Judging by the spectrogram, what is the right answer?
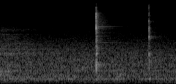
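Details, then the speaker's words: Pioneer SX-780 receiver: two sharp clicks over a faint hiss as the speaker protection relay contacts drop out and back in; there is slightly diminished amplitude on the right channel. "Yeah, you can hear the relay clicking in and out."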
